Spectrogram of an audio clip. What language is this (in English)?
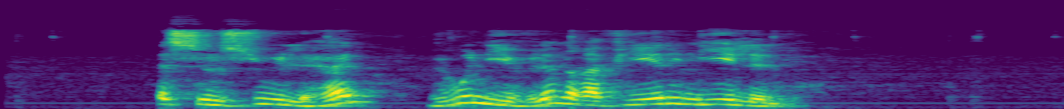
Kabyle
